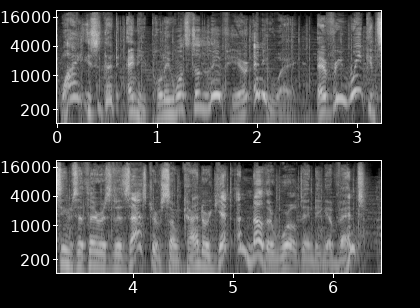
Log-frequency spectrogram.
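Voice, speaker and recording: A man acts out a prim and proper cartoon stallion in anguish, ranting in wordy, melodramatic fashion. The pitch is high and swings wildly, and the words come quickly over music. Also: huge pitch swings, darkish tone. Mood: exasperated ranting. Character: large male cartoon pony, prim, anguished, compulsively ranting.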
